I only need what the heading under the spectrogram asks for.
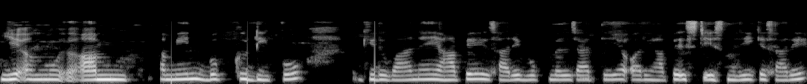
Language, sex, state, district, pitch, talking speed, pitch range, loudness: Hindi, female, Uttar Pradesh, Gorakhpur, 220 Hz, 170 wpm, 210-230 Hz, -15 LUFS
